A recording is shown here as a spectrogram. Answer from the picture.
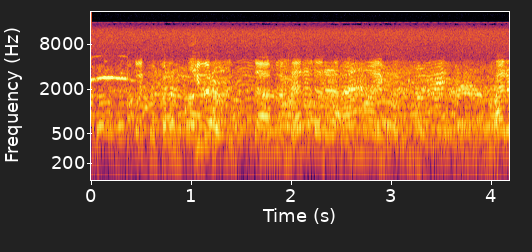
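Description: Crowd of many people talking and shouting over one another at once.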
